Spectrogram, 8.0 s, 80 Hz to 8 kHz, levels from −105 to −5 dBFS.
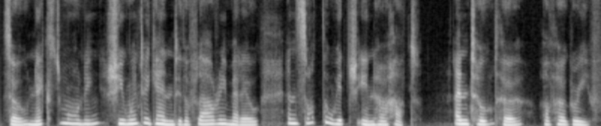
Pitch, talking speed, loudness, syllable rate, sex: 230 Hz, 170 wpm, -19 LUFS, 4.1 syllables/s, female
